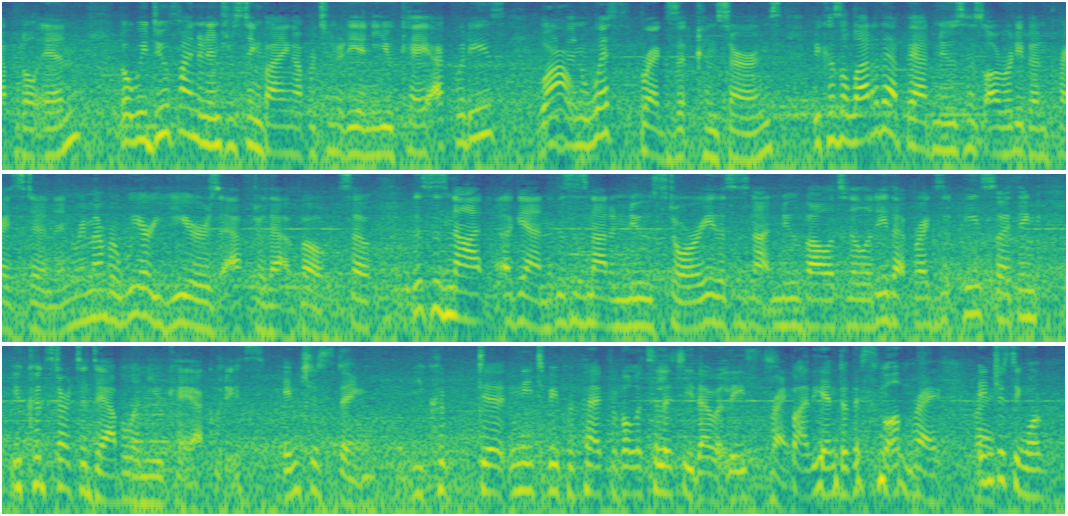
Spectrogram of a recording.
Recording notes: live from the New York Stock Exchange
